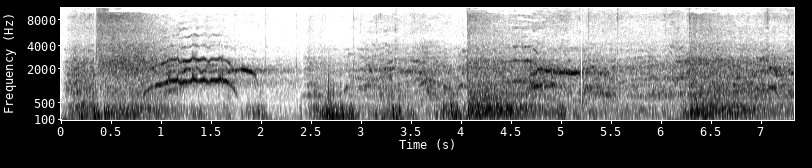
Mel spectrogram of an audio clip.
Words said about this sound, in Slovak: V nedeľu po obede sa v kodanskom obchodnom mieste strieľalo.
